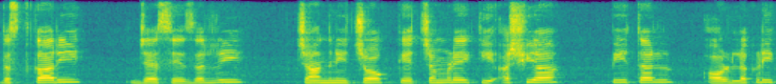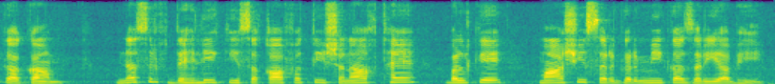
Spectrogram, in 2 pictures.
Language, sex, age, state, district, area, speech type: Urdu, male, 18-30, Delhi, North East Delhi, urban, spontaneous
